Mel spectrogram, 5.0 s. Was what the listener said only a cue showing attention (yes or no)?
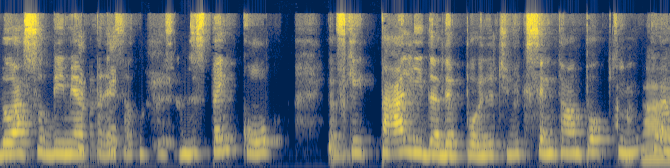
no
